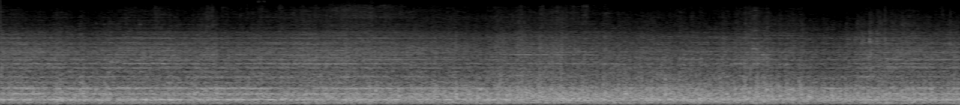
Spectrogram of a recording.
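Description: Covered hopper cars of a Union Pacific freight train rolling past: a steady rumble of steel wheels on rail, with a steady low hum underneath.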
